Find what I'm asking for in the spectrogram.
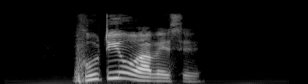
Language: Wadiyara Koli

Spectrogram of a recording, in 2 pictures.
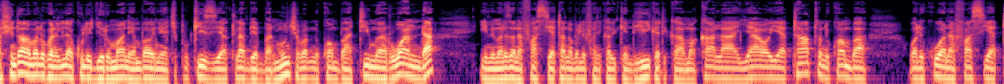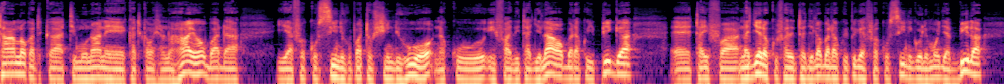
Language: Swahili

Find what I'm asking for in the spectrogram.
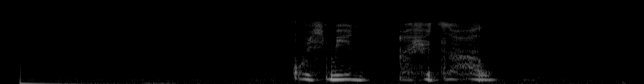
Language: Russian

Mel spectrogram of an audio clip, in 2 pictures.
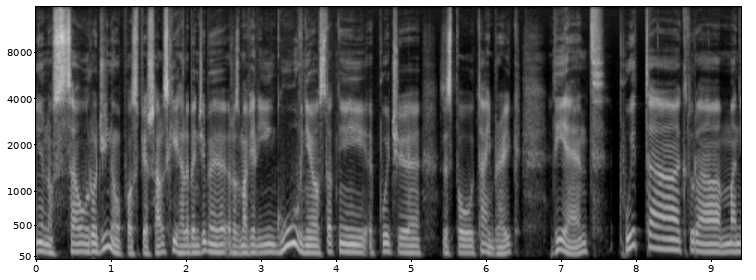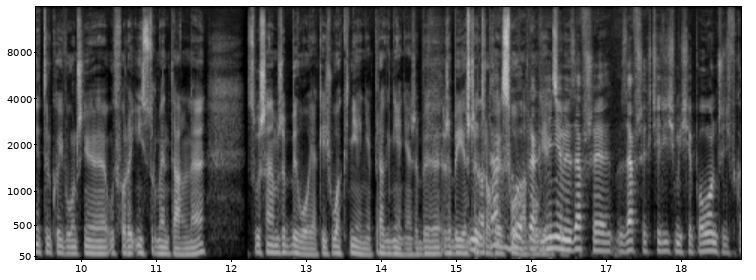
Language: Polish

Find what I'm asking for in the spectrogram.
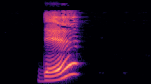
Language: Bashkir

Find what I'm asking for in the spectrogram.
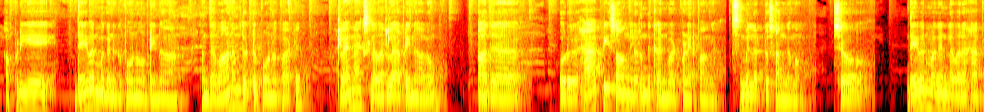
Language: Tamil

